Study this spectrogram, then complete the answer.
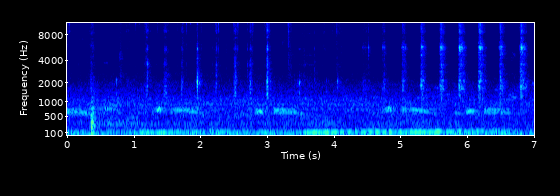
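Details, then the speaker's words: Husqvarna 345 chainsaw crankshaft spun by hand after removal, bearings noisy when revved: gritty clicking and crunching from a rough, worn crankshaft main bearing. "There's the noisy culprit there."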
